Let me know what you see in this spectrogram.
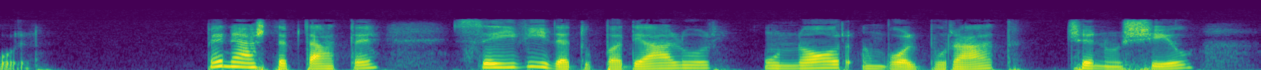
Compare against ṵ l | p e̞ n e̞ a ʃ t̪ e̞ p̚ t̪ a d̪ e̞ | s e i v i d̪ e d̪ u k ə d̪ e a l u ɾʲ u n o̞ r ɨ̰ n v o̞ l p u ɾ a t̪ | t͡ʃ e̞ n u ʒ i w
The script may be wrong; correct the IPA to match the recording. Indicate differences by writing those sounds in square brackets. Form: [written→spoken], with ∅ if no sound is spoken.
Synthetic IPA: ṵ l | p e̞ n e̞ a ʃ t̪ e̞ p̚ t̪ a [d̪→t̪] e̞ | s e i v i d̪ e d̪ u [k→p] ə d̪ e a l u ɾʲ u n o̞ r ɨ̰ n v o̞ l [p→b] u ɾ a t̪ | t͡ʃ e̞ n u [ʒ→ʃ] i w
